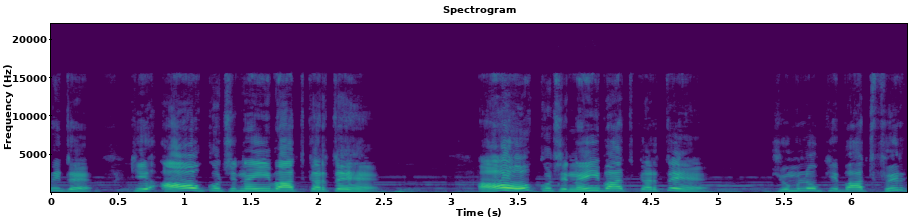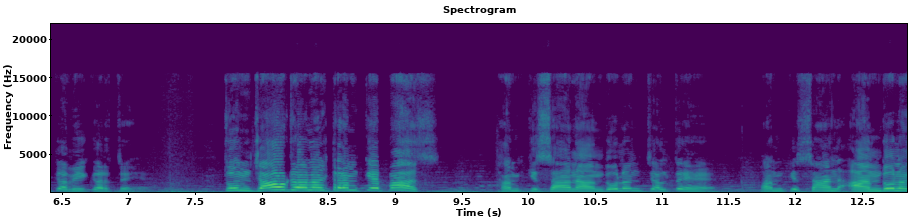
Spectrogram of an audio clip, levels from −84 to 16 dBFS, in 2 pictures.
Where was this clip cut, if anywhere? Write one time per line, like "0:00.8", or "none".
none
